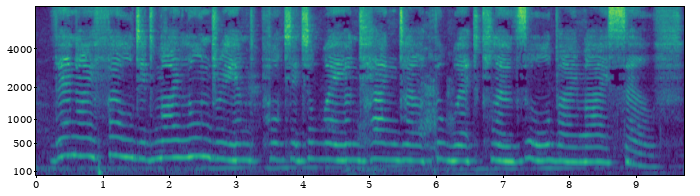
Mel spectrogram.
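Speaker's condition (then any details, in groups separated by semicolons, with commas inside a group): Cerebral palsy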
